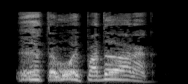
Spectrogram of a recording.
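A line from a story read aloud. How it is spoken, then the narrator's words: Hoarse rasp. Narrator (Russian): прохрипел он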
